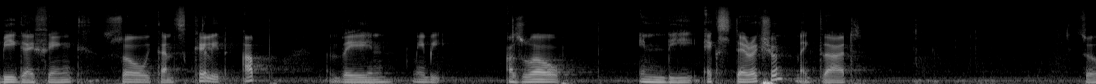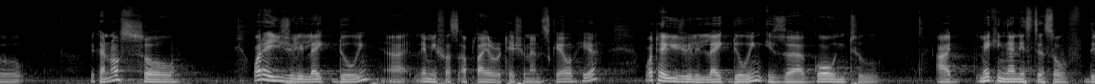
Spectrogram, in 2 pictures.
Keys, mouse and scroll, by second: 2.1 s, 3.2 click, 3.6 s, 7.1 `, 8.2 Tab, 8.7 Tab, 9.2 alt+a, 10.4 click, 12.9 scroll down 1, 13.4 KP_7, 15.9 ctrl+a, 17.1-21.9 scroll down 1.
